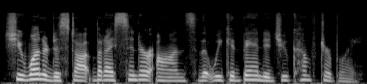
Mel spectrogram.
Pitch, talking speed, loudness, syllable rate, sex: 185 Hz, 260 wpm, -19 LUFS, 6.2 syllables/s, female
